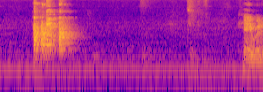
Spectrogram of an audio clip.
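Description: A spoon clinks and scrapes against a cooking pot as food is stirred in a kitchen, a few distinct metallic knocks and clatters over a steady low hum.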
